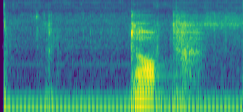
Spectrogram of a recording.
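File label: "dop", Dutch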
